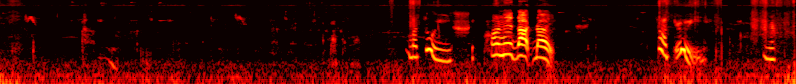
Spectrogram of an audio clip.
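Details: Bullied dog yelping: after six quiet seconds comes a short bent yelp, then a cluster of high arched whines near eight seconds and a final pair around ten seconds, over a steady low rumble.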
